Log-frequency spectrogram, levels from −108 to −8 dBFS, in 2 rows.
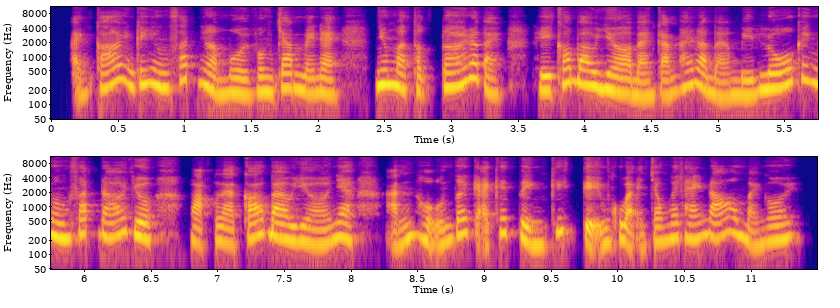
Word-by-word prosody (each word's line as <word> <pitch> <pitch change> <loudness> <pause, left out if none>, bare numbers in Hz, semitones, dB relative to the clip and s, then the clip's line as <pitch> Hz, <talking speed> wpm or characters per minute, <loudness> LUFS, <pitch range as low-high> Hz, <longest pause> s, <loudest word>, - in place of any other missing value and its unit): bạn 170 - -7
có 230 +7 -1
những 305 -7 -1
cái 265 +2 +1
ngân 235 -4 +2
sách 325 +3 -4
như 260 - 0
là 210 - +2
10% 185 +5 0
vậy 175 -1 -2
nè, 170 -2 -2 0.3
nhưng 260 0 +7
mà 225 -4 +4
thực 195 -3 -7
tế 235 +5 +2
đó, 360 - +5
bạn, 170 - -2 0.3
thì 195 0 +4
có 275 +8 -1
bao 270 -5 +5
giờ 190 -6 +3
bạn 150 -1 -2
cảm 160 +2 -2
thấy 240 +6 -3
là 230 - +2
bạn 160 -4 -4
bị 160 0 -1
lố 220 +6 +4
cái 330 +2 -3
ngân 235 -6 +3
sách 270 +3 -3
đó 240 +3 0
chưa? 235 -4 +5 0.3
Hoặc 185 +1 -2
là 175 -3 -1
có 230 +5 +3
bao 225 -6 +4
giờ 185 -4 -1
á 165 - -3
nha, 220 +1 0 0.2
ảnh 175 +9 -1
hưởng 195 -3 -1
tới 265 - +2
cả - - -3
cái 280 - -3
tiền 165 -7 +1
kiết 300 +1 -2
kiệm 170 - +3
của 205 - -1
bạn - - +1
trong 185 +2 -3
cái 220 - -1
tháng 225 +2 -2
đó 220 -2 +1
hông, 280 -4 -1
bạn 160 -5 -4
ơi? 210 +4 -2
220 Hz, 295 wpm, -20 LUFS, 180-250 Hz, 0.3 s, nhưng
